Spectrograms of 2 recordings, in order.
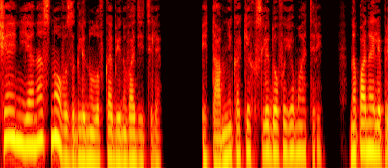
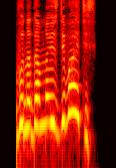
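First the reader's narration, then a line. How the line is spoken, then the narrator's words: Shout into night. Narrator (Russian): крикнула она в ночь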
